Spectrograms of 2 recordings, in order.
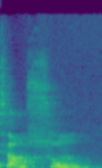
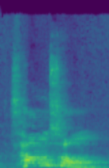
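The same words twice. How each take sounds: First: It is said with French pronunciation. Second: It is said with native Korean pronunciation. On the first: The speaker calls it wrong. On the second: The speaker calls it right.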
